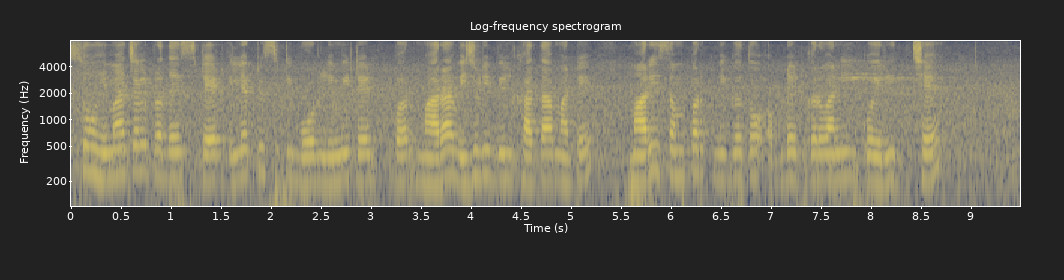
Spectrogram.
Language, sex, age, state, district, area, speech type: Gujarati, female, 30-45, Gujarat, Kheda, urban, read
